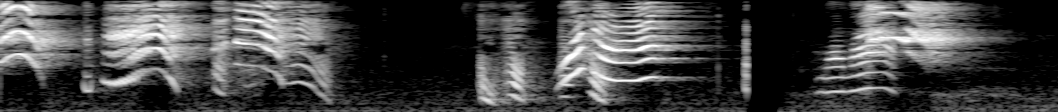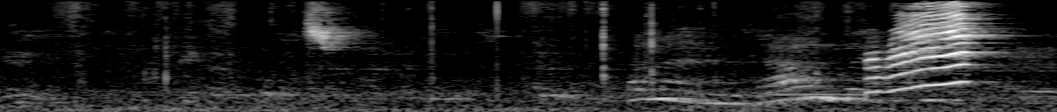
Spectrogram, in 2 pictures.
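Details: Talking Indian ringneck pet parrot giving laughter: a tumble of hoarse, wavering, voice-like syllables in quick clusters, a quieter mumbling stretch, then another raspy arched burst.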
